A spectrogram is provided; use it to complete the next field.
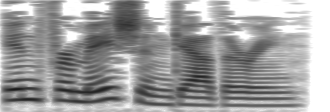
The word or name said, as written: information-gathering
